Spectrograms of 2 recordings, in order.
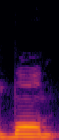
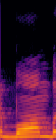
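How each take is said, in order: First: बॉम्ब said as "bom", ending on m; silent b. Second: बॉम्ब with the final b sounded; wrong pronunciation. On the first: Teacher correcting students, बॉम्ब with b silent. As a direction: drop the b from बॉम्ब. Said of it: "बी silent रहता है". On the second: Teacher showing the mistake, final b voiced in बॉम्ब. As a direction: close बॉम्ब on an audible b. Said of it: "तो यहाँ पर बॉम्ब नहीं". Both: Shown as a demonstration.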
